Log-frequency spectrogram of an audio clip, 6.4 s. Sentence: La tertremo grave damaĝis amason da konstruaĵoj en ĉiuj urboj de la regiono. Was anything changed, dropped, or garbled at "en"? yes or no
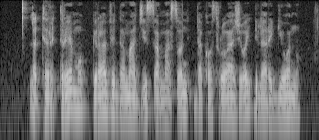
yes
